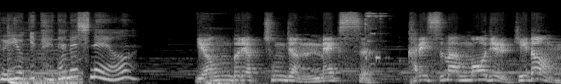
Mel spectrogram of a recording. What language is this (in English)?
Korean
